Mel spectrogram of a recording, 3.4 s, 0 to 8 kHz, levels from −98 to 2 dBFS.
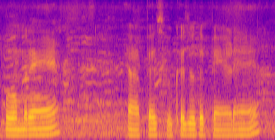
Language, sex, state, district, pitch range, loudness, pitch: Hindi, male, Uttar Pradesh, Lalitpur, 120-135 Hz, -17 LUFS, 125 Hz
